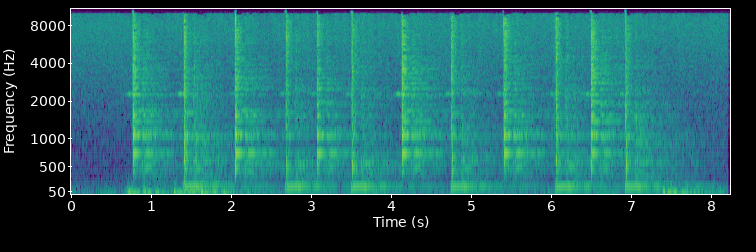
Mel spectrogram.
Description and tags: Btayhi Msarref Rhythm
Two cells of Btayhí msarref (light) rhythm of the moroccan andalusian music
orchestra, arab-andalusian, btayhi, derbouka, msarref, percussion, compmusic, moroccan, andalusian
